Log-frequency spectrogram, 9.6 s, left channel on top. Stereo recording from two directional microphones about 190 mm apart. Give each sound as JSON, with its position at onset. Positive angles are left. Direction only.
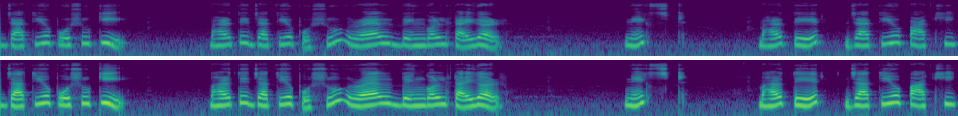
{"t": 0.0, "sound": "a woman's voice", "side_deg": -40}
{"t": 6.2, "sound": "a woman's voice", "side_deg": -40}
